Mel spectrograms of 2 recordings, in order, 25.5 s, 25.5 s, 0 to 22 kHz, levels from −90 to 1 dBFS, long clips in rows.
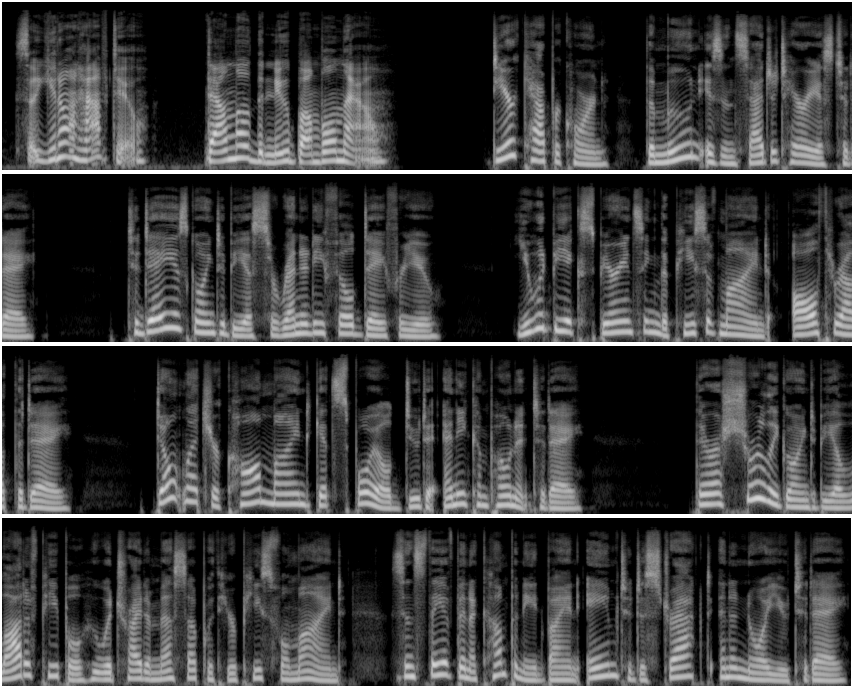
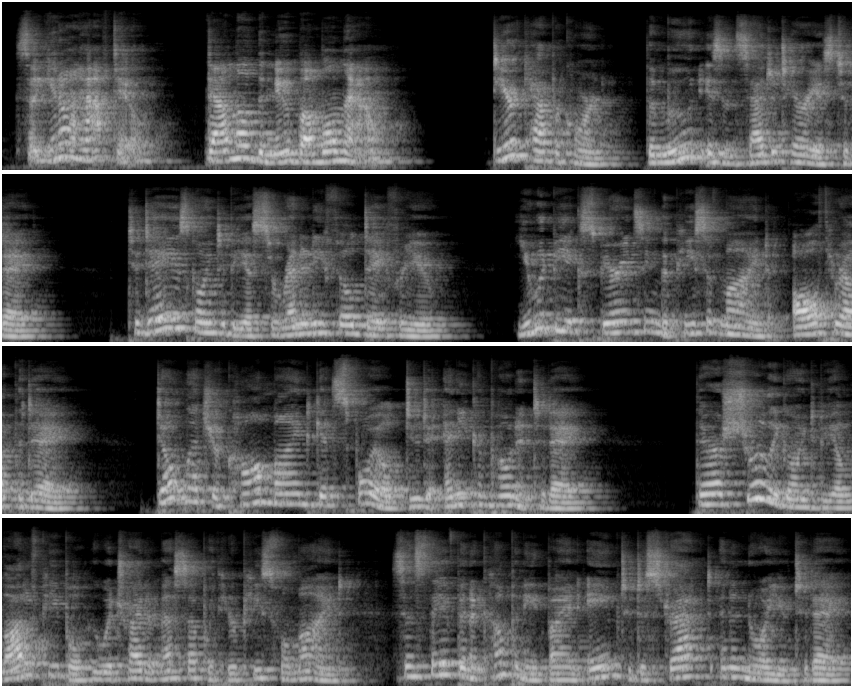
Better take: first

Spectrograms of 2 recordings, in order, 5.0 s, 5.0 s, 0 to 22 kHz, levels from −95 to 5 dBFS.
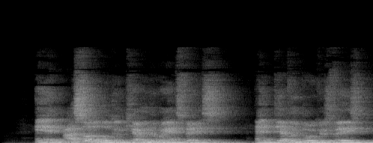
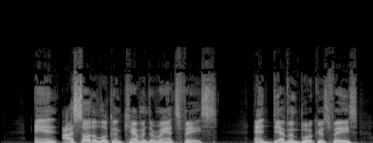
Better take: second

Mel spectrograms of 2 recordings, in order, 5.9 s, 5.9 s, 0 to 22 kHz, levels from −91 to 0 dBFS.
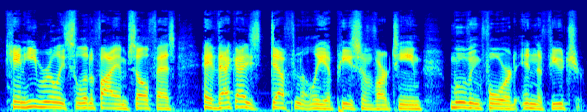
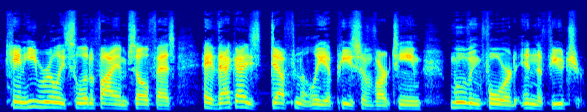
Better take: first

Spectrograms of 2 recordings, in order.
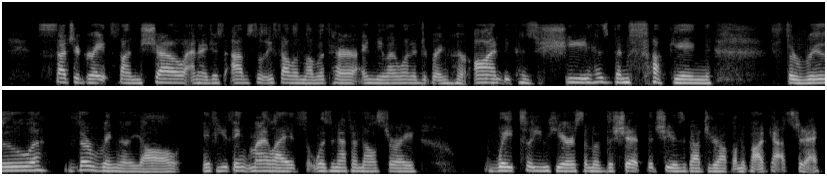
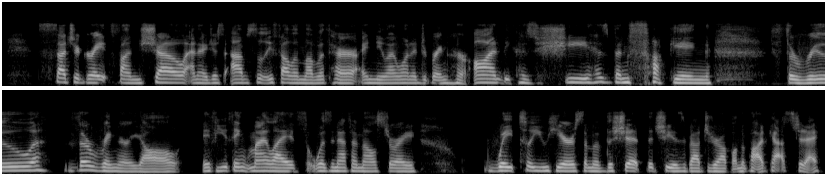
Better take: second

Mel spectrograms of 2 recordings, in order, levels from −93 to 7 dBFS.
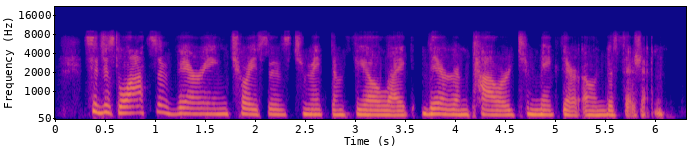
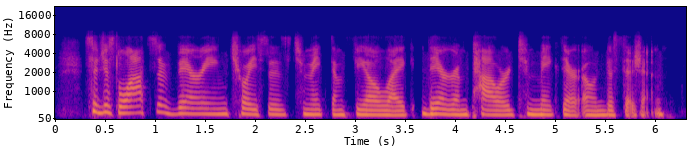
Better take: second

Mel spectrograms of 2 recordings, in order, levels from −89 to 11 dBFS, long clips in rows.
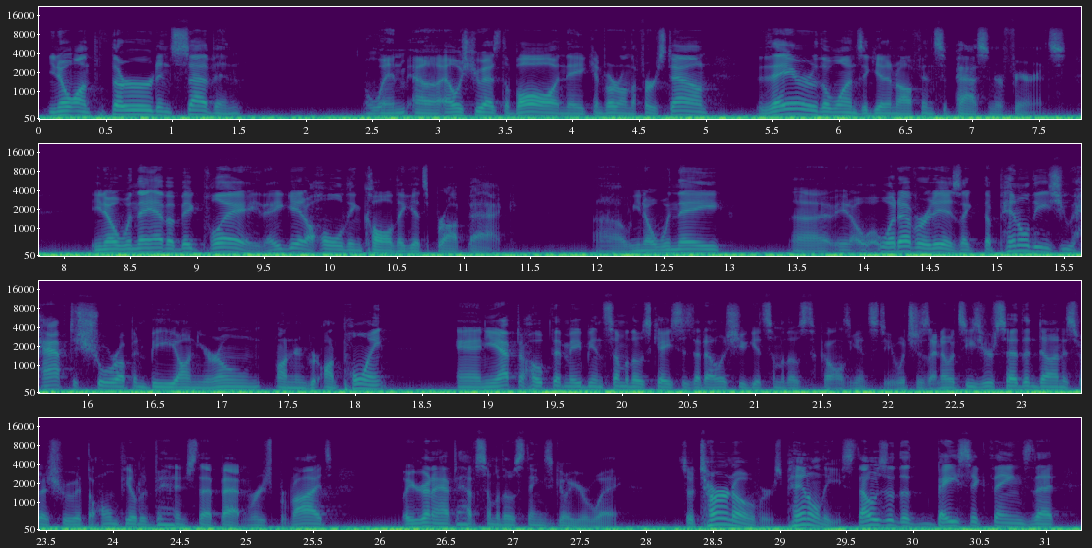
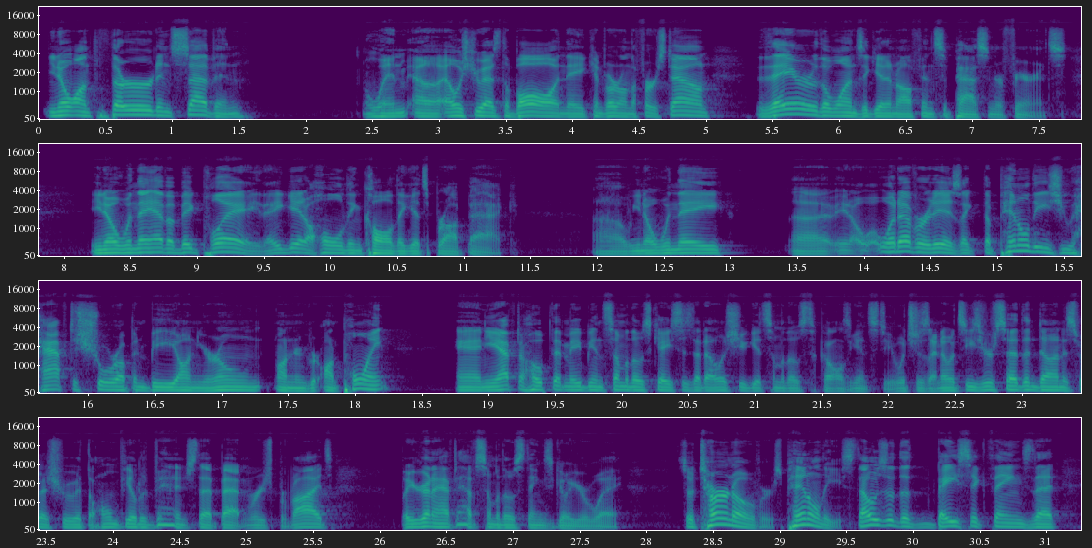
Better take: second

